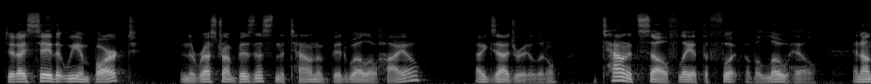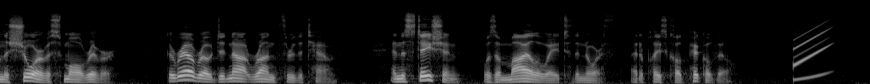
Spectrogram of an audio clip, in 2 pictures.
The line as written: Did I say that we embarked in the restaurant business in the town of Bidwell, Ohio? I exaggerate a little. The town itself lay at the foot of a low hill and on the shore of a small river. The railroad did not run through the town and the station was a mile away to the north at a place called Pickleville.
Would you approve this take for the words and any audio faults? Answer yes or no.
no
